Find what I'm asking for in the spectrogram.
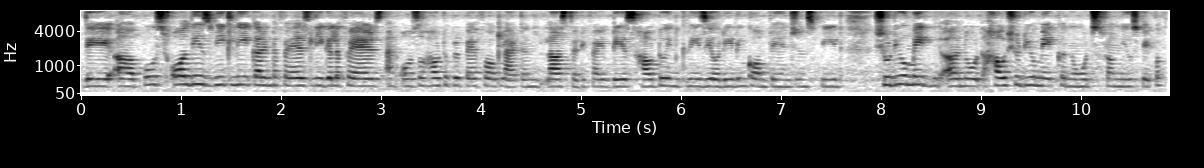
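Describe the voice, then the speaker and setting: A woman's voice: fairly high pitch, little pitch movement, a little fast, background noise. A young woman from India with an Indian accent, chatting casually as a vlogger and slipping between English and Hindi. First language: neither English nor Hindi. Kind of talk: casual chat.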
